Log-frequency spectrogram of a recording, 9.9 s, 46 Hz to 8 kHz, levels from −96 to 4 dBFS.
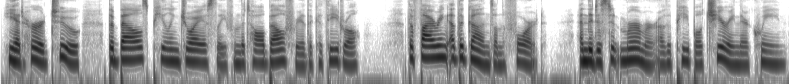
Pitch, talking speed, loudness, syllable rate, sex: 180 Hz, 200 wpm, -19 LUFS, 5.1 syllables/s, female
